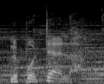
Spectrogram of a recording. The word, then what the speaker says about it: Le Portel: Can you say that pronunciation again? Le Portel.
